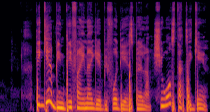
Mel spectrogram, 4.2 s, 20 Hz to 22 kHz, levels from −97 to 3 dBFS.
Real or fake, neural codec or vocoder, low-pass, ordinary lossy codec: fake; vocoder, 48 kHz, 128 mel bands, Vocos; none; none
